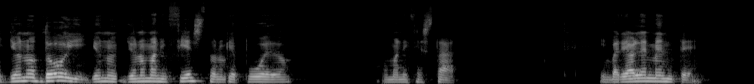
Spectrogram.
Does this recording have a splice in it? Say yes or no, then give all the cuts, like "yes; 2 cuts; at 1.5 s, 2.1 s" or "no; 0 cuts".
yes; 3 cuts; at 1.2 s, 2.2 s, 3.7 s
